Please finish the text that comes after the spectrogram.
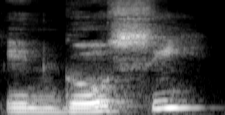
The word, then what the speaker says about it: ngosi: The only special characters and pronunciations for us English as first language speakers is the I. It makes an E sound. Okay. All right. So what you have first is En-Goe-See. En-Goe-See means show.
